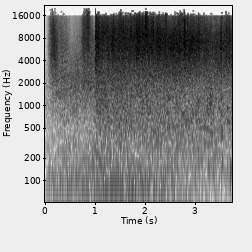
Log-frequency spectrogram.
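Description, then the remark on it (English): A loud explosion on a ship as a U-boat's shell hits the poop deck where the main gun, ammunition and depth charges were stored, probably setting off a depth charge: a rumbling roar that suddenly bursts into a harsh, full crackling blast about a second in, then keeps thundering steadily to the end. “There was a terrific explosion, probably one of the depth charges”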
